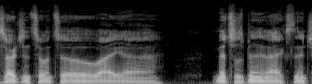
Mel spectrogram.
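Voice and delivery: ordinary talk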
